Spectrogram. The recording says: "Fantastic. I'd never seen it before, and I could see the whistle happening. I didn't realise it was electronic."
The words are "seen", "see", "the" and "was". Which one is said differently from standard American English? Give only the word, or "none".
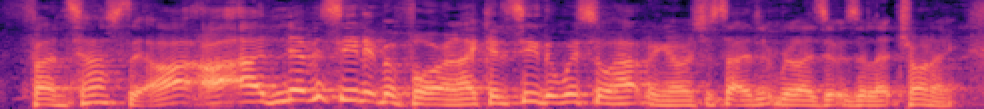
none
